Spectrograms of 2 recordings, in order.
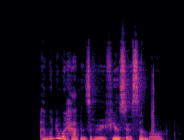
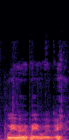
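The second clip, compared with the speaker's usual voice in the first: loud urgent repeated wait; alarmed wait; 8 dB louder than usual. Real, not acted. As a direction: stop everything in alarm. Alarmed at execution rule.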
